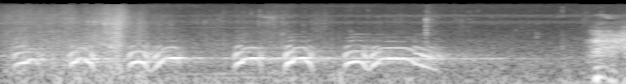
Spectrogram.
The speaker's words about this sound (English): Wonderful call again. There was a barred owl calling.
